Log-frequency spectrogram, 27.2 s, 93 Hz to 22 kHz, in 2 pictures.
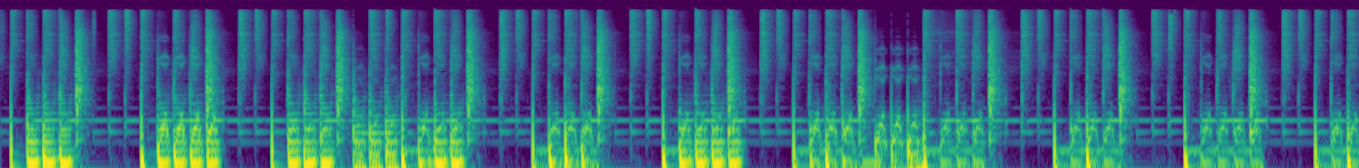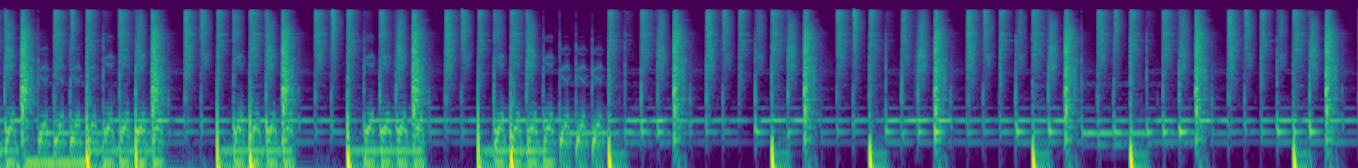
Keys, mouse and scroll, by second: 1.0 ctrl+z, 2.5 click, 6.0 click, 12.2-12.5 scroll down 1, 14.1 click, 15.7 scroll up 1, 16.3-16.9 scroll down 1, 20.3 click, 25.5 click, 26.5 Escape.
